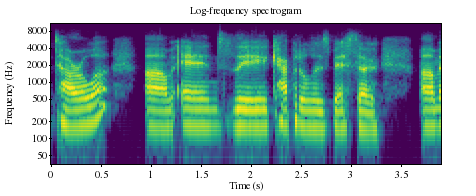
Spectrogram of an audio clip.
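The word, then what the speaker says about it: Betio: and the capital is Besso. And as you've probably noticed, the local pronunciation of TI becomes an S. So that's the background between the Kiribati and the Besso.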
